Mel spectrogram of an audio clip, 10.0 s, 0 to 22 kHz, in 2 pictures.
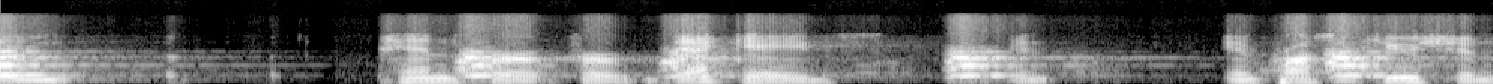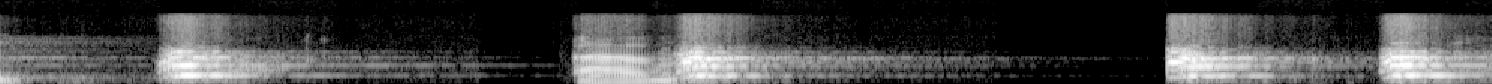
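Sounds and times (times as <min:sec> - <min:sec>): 
speech: 0:01.3 - 0:05.6, 0:06.9 - 0:07.4
dog barking: 0:01.4 - 0:02.5, 0:03.1 - 0:04.9, 0:05.5 - 0:06.2, 0:07.2 - 0:07.8, 0:08.8 - 0:09.9.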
